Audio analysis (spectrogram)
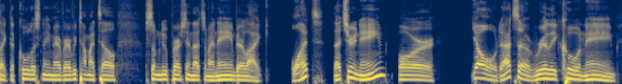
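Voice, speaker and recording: A man's voice: medium pitch, no echo, studio quality. A young man from Hawaii hosting his own podcast, chatting casually about himself with a rambling, friendly manner full of fillers and restarts. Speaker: podcast host. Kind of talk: casual solo podcast chat.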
